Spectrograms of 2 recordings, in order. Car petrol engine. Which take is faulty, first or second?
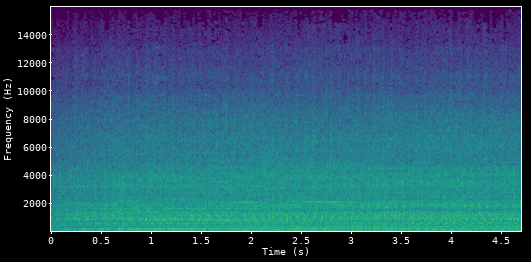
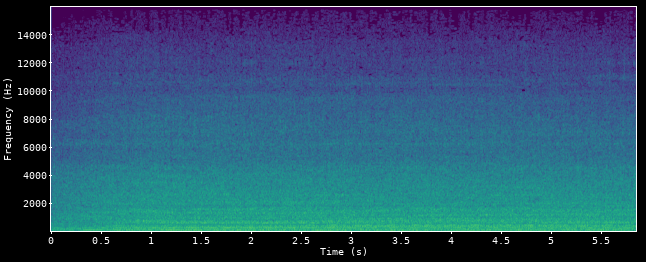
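first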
